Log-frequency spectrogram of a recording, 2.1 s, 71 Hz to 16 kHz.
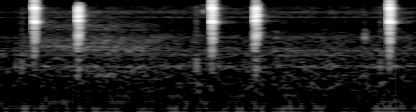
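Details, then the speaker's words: Datsun 240Z with RB25 swap, key out, 30 A main fuse in: ignition relay gives crisp paired clicks repeating about every 0.9 s as voltage cycles from about 2 V to over 11 V; relay cycling with key off, electrical leak. "going over and over and over what's that look like on the voltmeter that's what it looks like on the voltmeter so I see it's cycling all the way up to 11 plus and then back down to two something"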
